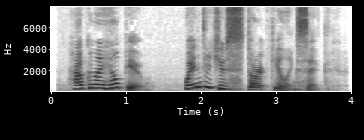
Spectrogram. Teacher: When she asked a question that began with when or how, her intonation was falling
